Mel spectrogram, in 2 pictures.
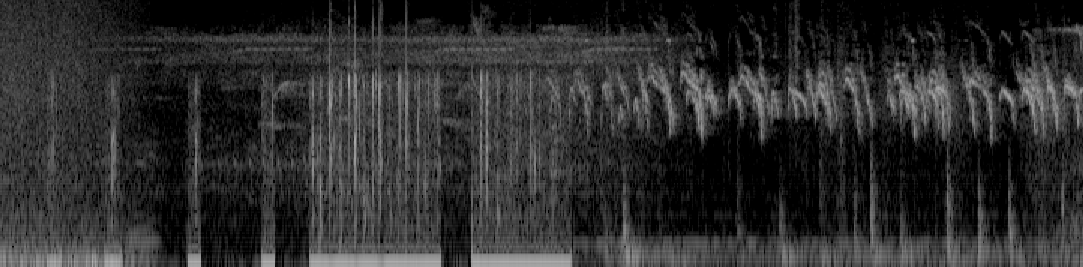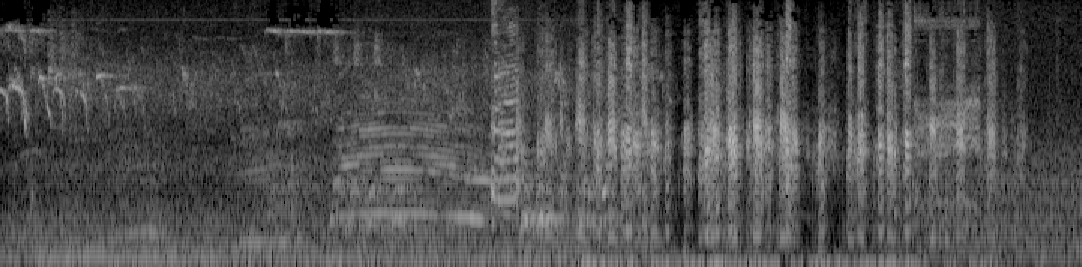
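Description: Young chicks peeping in a long run of high, thin cheeps, followed later by honking calls from a goose or duck and a dense, rapid run of calls near the end.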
